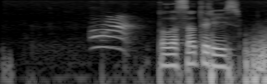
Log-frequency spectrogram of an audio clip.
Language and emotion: Russian, neutral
